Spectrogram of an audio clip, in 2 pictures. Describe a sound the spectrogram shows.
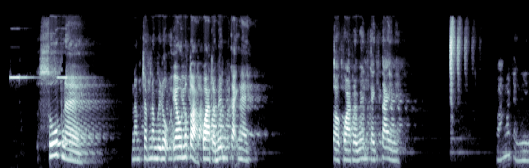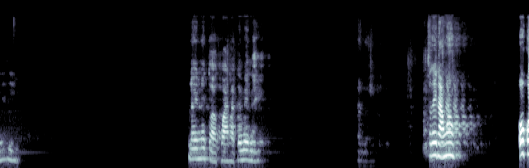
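A young woman talks close by, in short bursts, with animation.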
